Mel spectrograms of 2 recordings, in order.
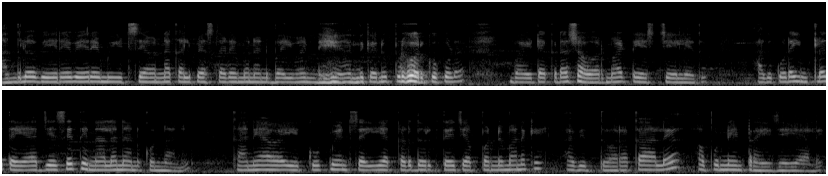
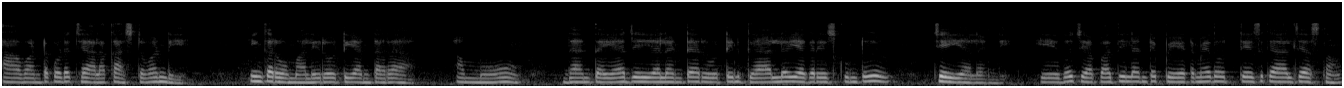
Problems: background sounds at intervals, low volume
